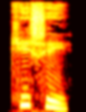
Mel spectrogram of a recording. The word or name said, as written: ಖಿಶೆ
